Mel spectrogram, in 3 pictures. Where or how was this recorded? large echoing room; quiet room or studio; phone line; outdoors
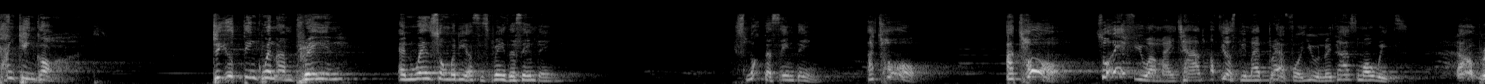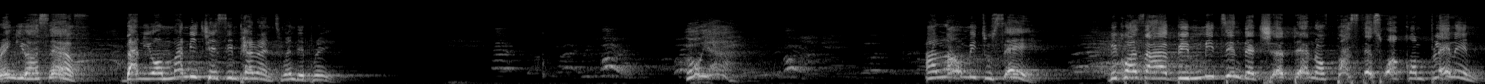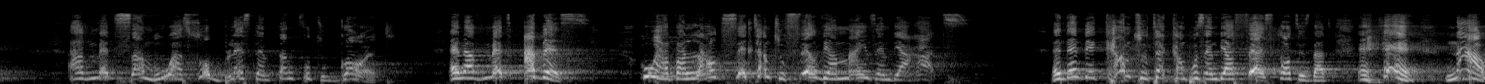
large echoing room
